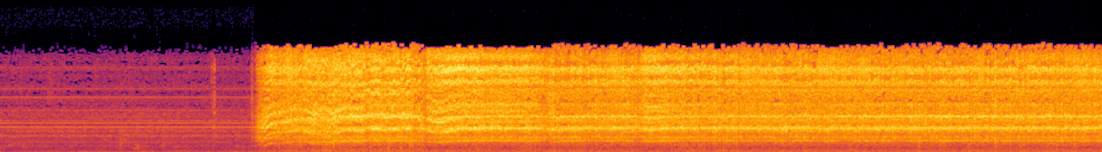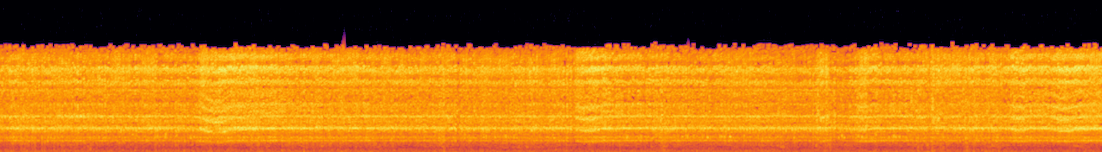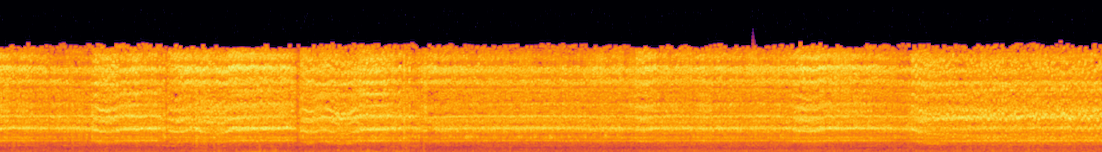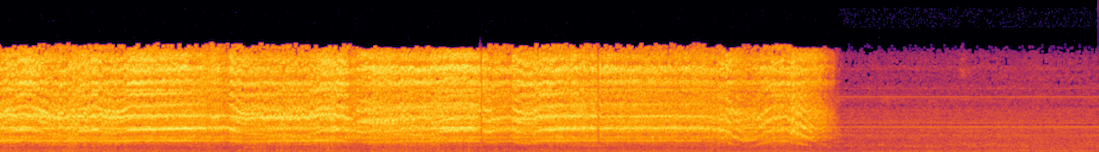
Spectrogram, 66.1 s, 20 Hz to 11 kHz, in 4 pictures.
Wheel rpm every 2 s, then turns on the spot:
0, 0, 160, 220, 230, 230, 230, 230, 230, 230, 230, 230, 230, 230, 230, 230, 230, 230, 220, 220, 230, 230, 230, 220, 200, 220, 220, 210, 210, 230, 180, 10, 0.
none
